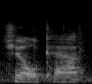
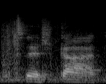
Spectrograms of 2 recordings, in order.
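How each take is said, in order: First: The name begins with a 'ch' sound. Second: The name begins with a 'ts' sound. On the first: This is the English form of the name. "the English was an attempt to try to pronounce the original name" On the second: This is the original name the elders used. "this is the way the old people called them"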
